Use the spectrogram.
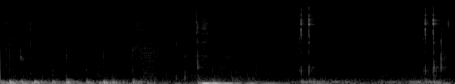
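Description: Java code being typed on a computer keyboard: quick irregular key clicks in short bursts with pauses, close and fairly quiet, no talking.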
